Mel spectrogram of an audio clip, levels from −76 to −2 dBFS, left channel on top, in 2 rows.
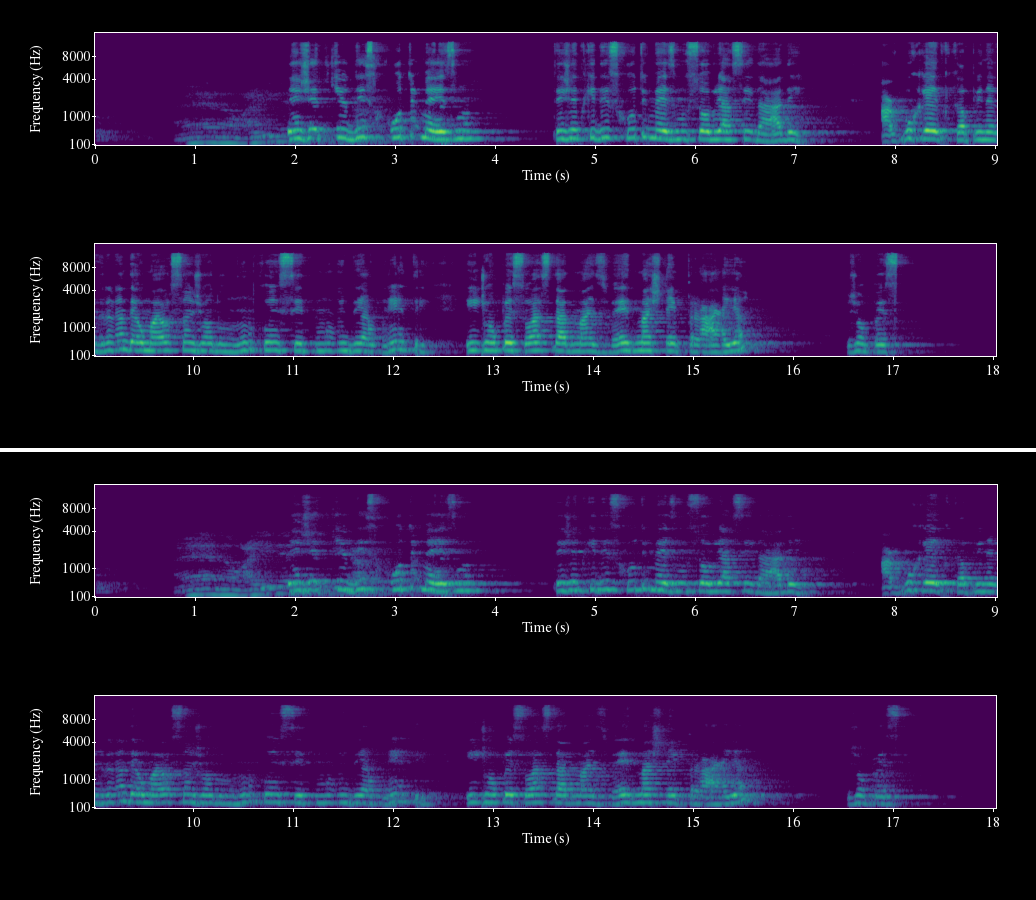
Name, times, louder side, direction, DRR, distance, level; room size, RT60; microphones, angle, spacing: voice 1, 0.8-3.3 16.8-17.0, right 2 dB, 85° right, 1.3 m, -49 dB
voice 2, 1.9-3.9 4.6-7.1 7.9-12.3 12.7-15.6 16.5-17.0, left 6 dB, 80° left, 0.4 m, -31 dB
10.0 x 4.2 x 5.5 m
head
